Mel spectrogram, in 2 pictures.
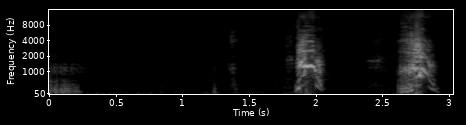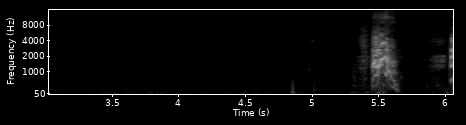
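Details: Puppy with hiccups trying to bark: three short, raspy barks about half a second apart near two seconds, then another after a long pause, with soft hiccup-like clicks between.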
